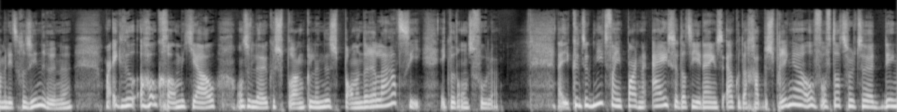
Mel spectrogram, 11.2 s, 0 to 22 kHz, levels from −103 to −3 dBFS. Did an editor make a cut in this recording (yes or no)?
yes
